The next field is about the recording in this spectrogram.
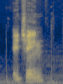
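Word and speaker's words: Achane: And then in my work league, I had Gibbs and A-Chain.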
